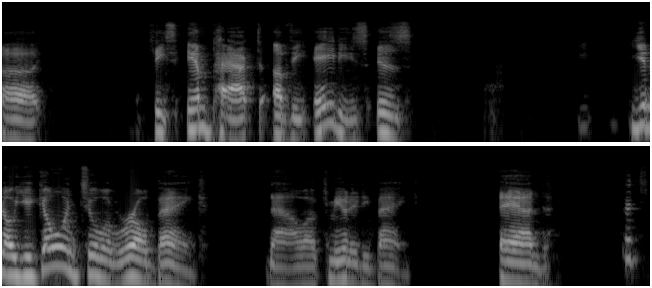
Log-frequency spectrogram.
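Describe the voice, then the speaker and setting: In a Midwestern American accent, a man of medium pitch speaks at a very slow pace with lively intonation and long, frequent pauses. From rural Iowa. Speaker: agricultural radio host. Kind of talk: interview answer.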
